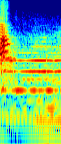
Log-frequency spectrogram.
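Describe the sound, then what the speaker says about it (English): Cats in the video game Genshin Impact let out a drawn-out, wavering meow, sustained and clear at close range, with no speech over it. "Your cats seem pretty worked up."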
